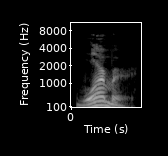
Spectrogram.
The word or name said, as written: warmer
